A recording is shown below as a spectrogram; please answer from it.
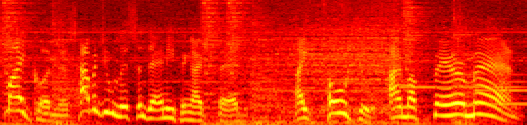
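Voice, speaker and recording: A woman's voice: lowish voice, sing-song, normal speed, over music, poor audio. A woman voicing a smug, cruel middle-aged man villain in a pompous, mocking way while reading a visual novel aloud.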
